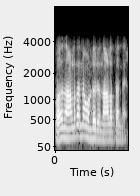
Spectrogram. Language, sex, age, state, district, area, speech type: Malayalam, male, 60+, Kerala, Kollam, rural, conversation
